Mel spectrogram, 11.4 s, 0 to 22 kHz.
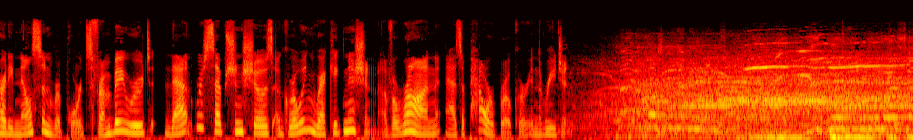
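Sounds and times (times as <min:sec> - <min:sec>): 
speech: 0:00.0 - 0:08.7
large crowd screaming and cheering: 0:07.2 - 0:11.4
shrill whoops: 0:07.6 - 0:11.4.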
